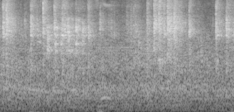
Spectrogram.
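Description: Marbles rolling along a plastic race track: a steady rattle of many small clicks over a light hiss.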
